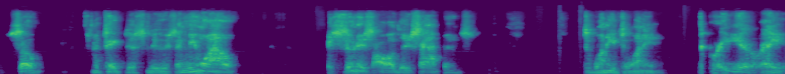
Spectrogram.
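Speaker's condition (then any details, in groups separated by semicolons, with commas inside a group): Total laryngectomy; surgery, then chemotherapy and radiation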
